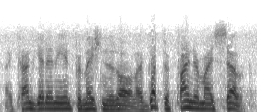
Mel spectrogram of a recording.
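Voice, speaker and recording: Old radio play, desperate young lieutenant, clipped fast talk, muffled hissy sound. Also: male voice, fairly high pitch, slightly rough. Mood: desperate, defiant. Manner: urgent, clipped, intense. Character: desperate, headstrong lovesick young army lieutenant. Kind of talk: 1930s radio drama acting.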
